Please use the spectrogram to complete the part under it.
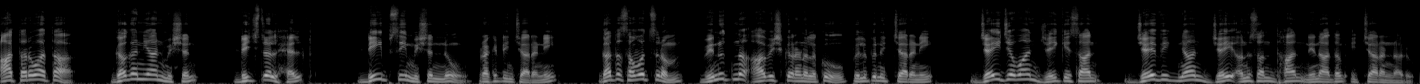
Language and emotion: Telugu, neutral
